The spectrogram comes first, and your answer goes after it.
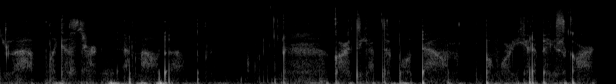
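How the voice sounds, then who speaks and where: A woman whispers at a moderate pace. Noticeable background noise can be heard. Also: dry sound with no echo. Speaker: content creator. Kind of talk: casual vlog chat, soft ASMR-style talk. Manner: close articulated ASMR whisper. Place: home room. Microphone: studio mic.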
